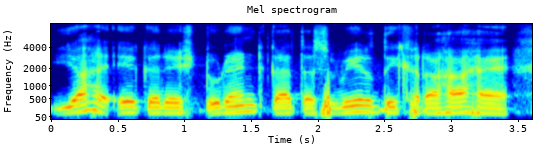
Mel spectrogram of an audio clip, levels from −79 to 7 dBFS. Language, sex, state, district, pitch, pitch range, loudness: Hindi, male, Jharkhand, Ranchi, 135 Hz, 125-140 Hz, -18 LUFS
